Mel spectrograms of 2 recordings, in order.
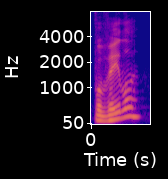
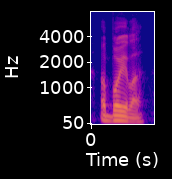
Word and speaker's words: abuela: But it was how do you pronounce it? Bovela? The grandmother. Abuela. Yeah, the abuela was just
